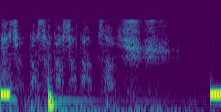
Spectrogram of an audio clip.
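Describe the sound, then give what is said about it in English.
A phone ringtone sounds while a voice call is being placed, heard as short bursts of a low steady electronic tone. The tone breaks off and returns, with people talking in the gaps between. “Ek dink dit is 'n ringtone.”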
